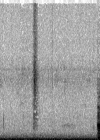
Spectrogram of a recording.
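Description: A steady low hum in the room, with a brief soft rustle of a paperback book being handled about two-thirds of a second in.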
